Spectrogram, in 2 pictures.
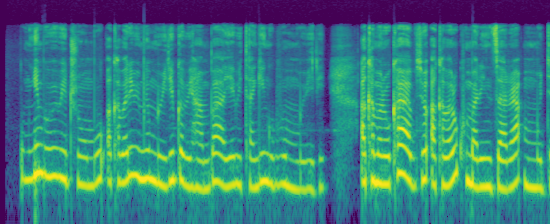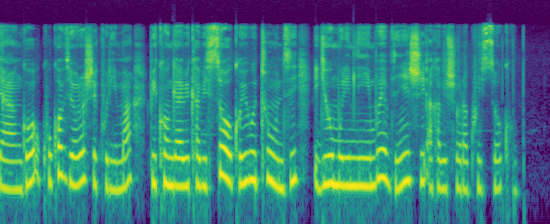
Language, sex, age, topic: Rundi, female, 18-24, agriculture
